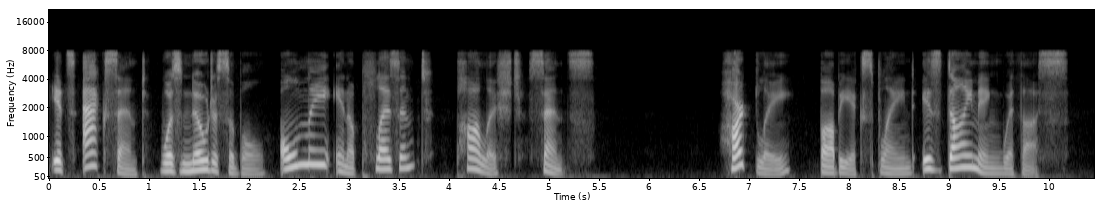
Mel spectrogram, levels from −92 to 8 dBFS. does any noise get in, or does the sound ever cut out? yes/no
no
